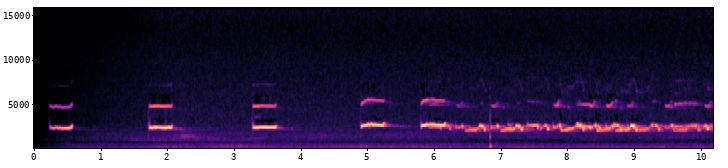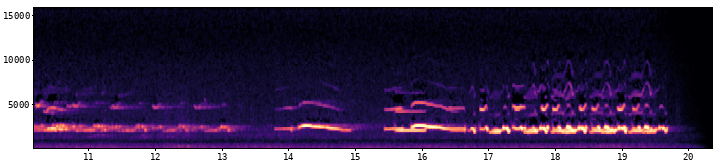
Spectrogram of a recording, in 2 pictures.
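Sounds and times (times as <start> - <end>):
Golden Plover calling: 1.7 - 2.5, 3.3 - 3.8, 4.9 - 19.7.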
